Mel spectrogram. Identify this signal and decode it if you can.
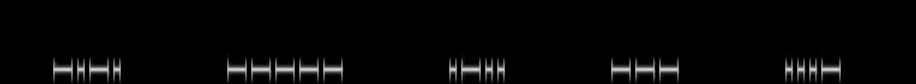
Morse code, heard as a keyed tone, about 20 wpm, spaced as for 7 wpm, 700 Hz. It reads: C0LOV
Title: USA Call Signs - 6 Characters - 6x Character Spacing - 20wpm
